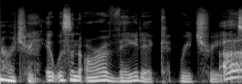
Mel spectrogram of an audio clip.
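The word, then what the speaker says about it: Ayurvedic: It was an Auravedic retreat. Oh, it was delightful. Oh, it was it was Spell that for us.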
